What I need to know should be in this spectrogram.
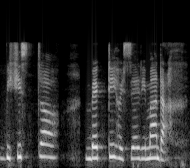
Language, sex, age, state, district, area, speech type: Assamese, female, 18-30, Assam, Goalpara, rural, spontaneous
